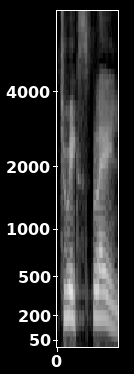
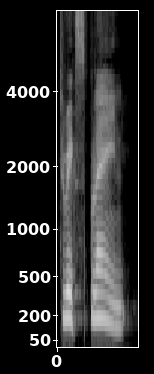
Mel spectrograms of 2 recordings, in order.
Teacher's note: c'est votre seconde syllabe et c'est celle qui est porteuse de l'accent tonique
